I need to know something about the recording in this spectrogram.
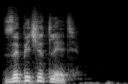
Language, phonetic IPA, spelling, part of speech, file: Russian, [zəpʲɪt͡ɕɪtˈlʲetʲ], запечатлеть, verb, Ru-запечатлеть.ogg
- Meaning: 1. to imprint (in), to impress (in), to engrave (in) 2. to depict, to portray, to photograph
